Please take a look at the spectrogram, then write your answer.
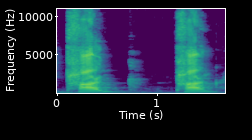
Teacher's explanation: É pouco nasal e mais saindo pela boca, mais oral.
